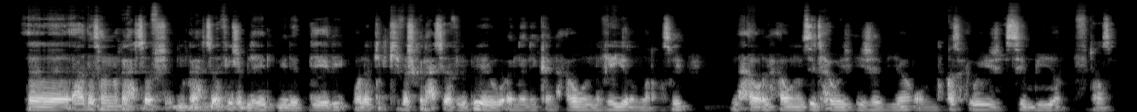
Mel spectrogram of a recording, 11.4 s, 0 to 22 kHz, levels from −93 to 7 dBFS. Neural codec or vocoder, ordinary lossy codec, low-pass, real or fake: none; none; 19.8 kHz; real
